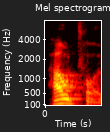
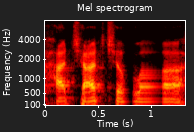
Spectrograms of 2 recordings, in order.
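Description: First: The name is said in its native form. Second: The name is said in a mangled form. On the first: The speaker calls it right. "they got it right" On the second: The speaker calls it wrong. "Just the name pronunciation was unknown"

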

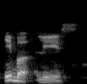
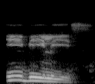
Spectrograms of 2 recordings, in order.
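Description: First: The b release does not lean toward i. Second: The b release leans toward the i vowel. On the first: The speaker calls it wrong. "bukan iblis" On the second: The speaker calls it right. "tapi iblis"

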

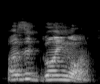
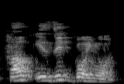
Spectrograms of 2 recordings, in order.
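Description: First: The words 'how is' are contracted together. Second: The words 'how is' are said in full. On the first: The speaker calls it right. "remember when you pronounce this, it is how's it going on" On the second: The speaker calls it wrong. "not how is it going on"

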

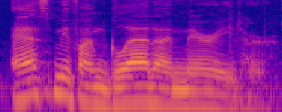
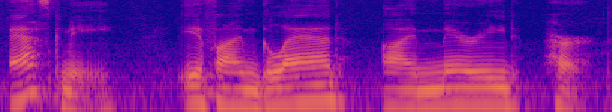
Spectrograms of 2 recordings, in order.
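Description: First: The sentence is said at normal conversational speed. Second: The sentence is said at slow, deliberate speed.

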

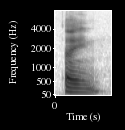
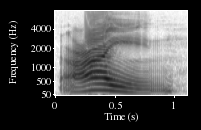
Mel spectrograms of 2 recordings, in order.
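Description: First: The throat sound is barely attempted. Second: The throat sound is made with clear effort. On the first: The speaker calls it wrong. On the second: The speaker calls it right.

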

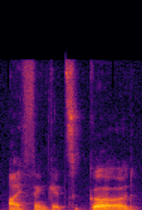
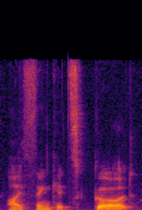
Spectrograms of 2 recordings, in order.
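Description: First: The voice rises at the end. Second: The voice rises at the end.

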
